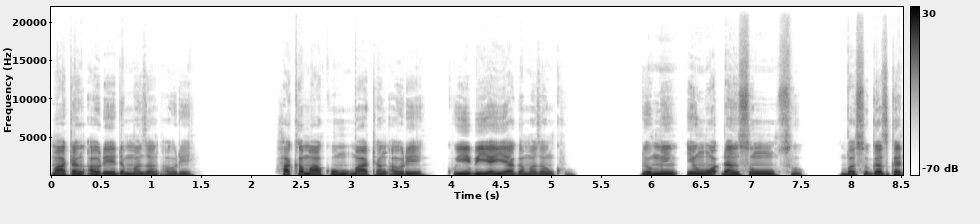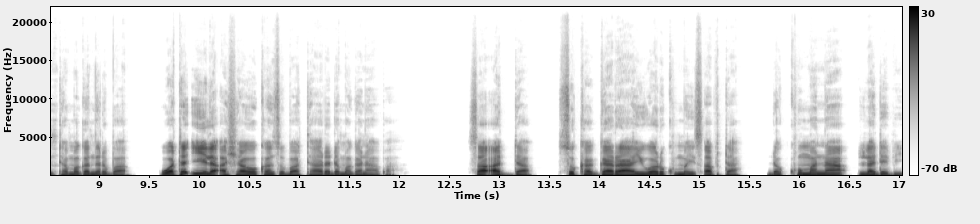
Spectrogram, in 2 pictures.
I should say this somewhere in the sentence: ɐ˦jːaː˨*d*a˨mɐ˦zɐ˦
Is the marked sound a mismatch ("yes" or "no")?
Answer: yes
